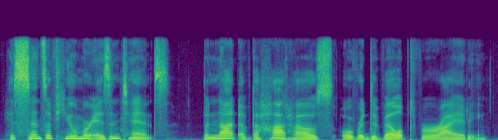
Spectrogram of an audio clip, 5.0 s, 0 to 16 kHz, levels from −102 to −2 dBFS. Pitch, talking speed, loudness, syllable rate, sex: 160 Hz, 155 wpm, -17 LUFS, 5.9 syllables/s, female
